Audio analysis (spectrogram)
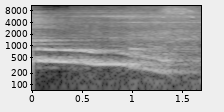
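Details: Alaskan Malamute named Luoluo, a pet playing hide and seek with its owner, gives a steady, drawn-out howling tone that slides gently lower toward the end.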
